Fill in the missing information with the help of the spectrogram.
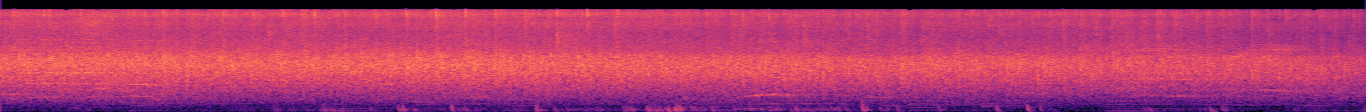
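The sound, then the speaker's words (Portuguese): A large crowd applauds steadily and loudly for over ten seconds in praise of the name of the Lord, a dense wash of clapping with a few faint voices and shouts mixed in, fading slightly at the end. “Aplauda e glorifique, exalte, enalteça, grite, grite, adore o nome do Senhor.”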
